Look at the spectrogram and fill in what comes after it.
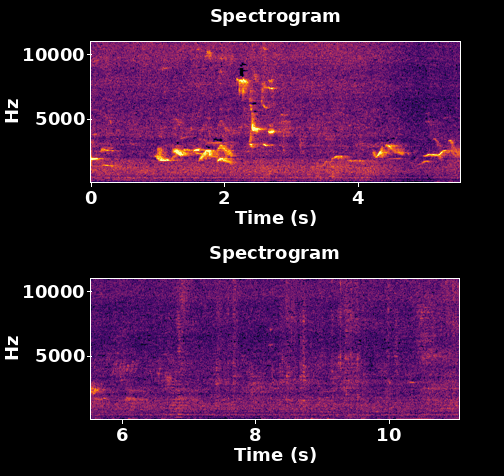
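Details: Swarm of honey bees being settled into a new home hive. A continuous diffuse humming buzz runs throughout, with a few bird chirps early on and low rumbling handling noise.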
